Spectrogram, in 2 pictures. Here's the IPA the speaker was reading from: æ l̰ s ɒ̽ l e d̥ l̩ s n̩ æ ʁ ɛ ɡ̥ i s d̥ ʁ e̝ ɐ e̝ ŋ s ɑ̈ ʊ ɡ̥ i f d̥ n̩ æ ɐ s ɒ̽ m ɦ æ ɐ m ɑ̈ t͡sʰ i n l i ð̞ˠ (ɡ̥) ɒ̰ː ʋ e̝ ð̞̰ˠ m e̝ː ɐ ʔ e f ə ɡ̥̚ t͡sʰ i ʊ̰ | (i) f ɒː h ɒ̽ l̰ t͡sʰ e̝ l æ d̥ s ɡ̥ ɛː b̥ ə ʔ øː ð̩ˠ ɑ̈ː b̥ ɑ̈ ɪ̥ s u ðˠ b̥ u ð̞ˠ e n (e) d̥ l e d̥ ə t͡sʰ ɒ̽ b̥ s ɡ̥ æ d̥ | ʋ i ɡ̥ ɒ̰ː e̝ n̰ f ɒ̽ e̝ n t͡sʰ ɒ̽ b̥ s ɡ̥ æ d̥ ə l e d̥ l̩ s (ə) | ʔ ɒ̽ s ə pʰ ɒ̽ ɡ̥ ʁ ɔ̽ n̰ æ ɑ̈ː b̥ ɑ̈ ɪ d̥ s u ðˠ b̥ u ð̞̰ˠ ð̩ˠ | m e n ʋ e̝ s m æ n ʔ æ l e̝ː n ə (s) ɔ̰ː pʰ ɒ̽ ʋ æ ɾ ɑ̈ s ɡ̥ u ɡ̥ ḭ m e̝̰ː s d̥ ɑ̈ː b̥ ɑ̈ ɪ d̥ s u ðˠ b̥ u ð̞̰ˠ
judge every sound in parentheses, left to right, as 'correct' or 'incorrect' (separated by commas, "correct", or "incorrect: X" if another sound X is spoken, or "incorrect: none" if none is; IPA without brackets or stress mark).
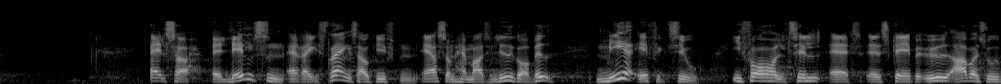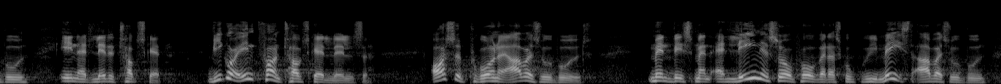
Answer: correct, correct, incorrect: æ, correct, correct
